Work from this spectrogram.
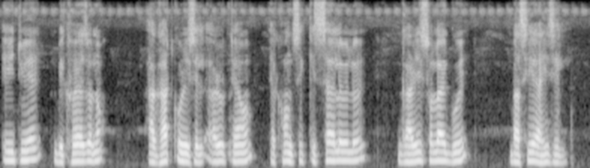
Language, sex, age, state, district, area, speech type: Assamese, male, 60+, Assam, Dibrugarh, rural, read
